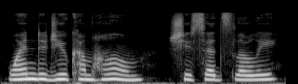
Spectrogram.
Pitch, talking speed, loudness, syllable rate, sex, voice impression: 225 Hz, 160 wpm, -15 LUFS, 3.6 syllables/s, female, feminine, slightly adult-like, slightly soft, friendly, slightly reassuring, kind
